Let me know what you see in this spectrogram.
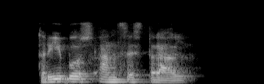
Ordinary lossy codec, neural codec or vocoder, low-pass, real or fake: Opus, 24 kbps; codec, 16 kHz, 6 kbps, DAC; 7.2 kHz; fake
